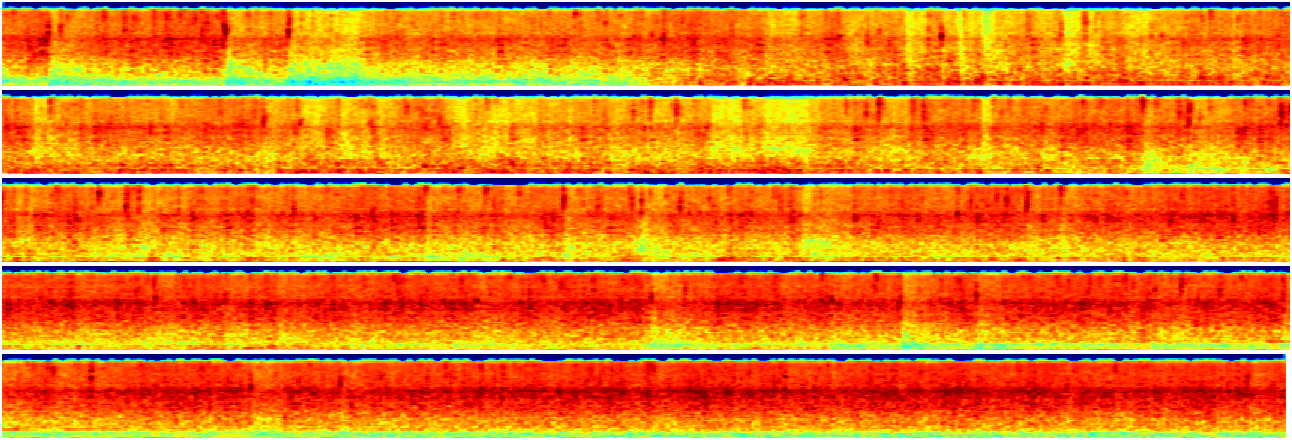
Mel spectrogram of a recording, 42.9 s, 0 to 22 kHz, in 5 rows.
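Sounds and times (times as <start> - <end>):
steady rain falling: 0.0 - 42.9
thunder rumbling: 4.3 - 35.2.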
